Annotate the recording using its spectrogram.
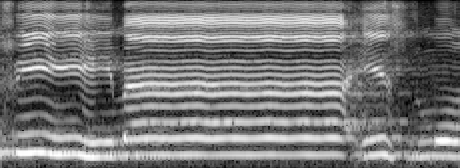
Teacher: الف مدہ کے بعد حمزہ دوسرے کلمے میں ہے تو یہاں پر مد منفصل ہوگی، 2 سے 3 الف تک کھینچ کر پڑھیں گے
